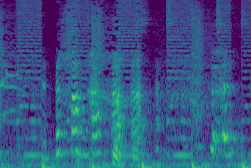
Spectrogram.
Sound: laughs

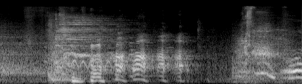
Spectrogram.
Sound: muted laugh

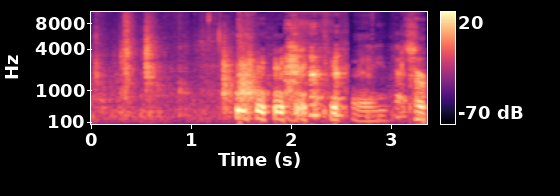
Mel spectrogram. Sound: laughs

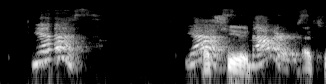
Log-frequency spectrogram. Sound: none

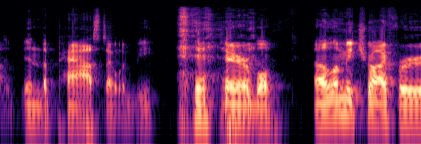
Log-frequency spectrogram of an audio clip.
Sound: laugh

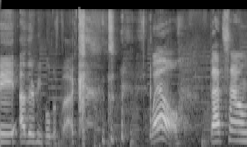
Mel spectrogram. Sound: laughs; both laugh

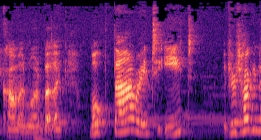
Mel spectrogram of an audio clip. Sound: speaking Korean

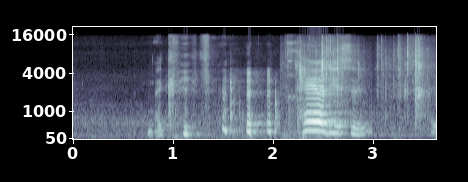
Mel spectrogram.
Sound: laughs

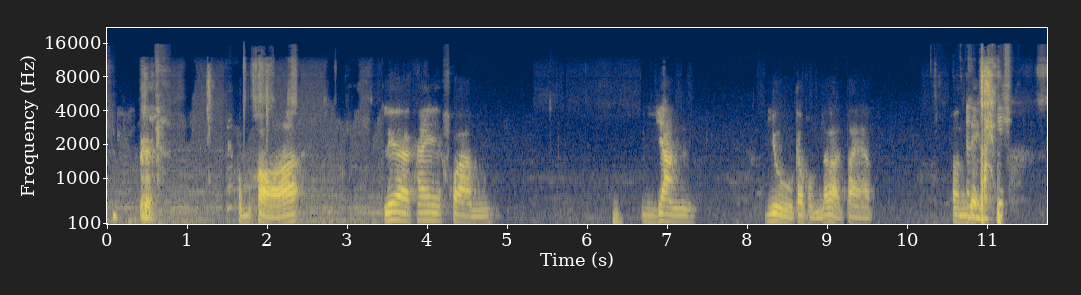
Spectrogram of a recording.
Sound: answers in Thai

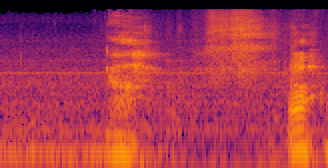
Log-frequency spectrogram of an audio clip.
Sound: sighs

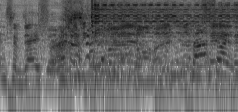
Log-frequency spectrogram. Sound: everyone laughing; phone ringing

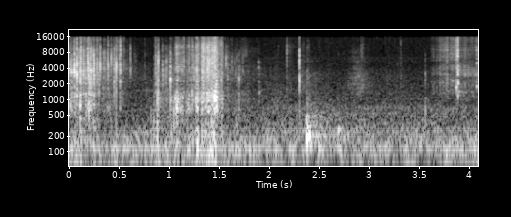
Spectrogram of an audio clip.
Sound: loud crunching

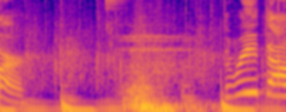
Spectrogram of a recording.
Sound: whoosh

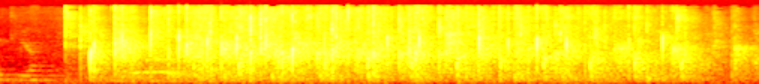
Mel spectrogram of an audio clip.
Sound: audience applauding

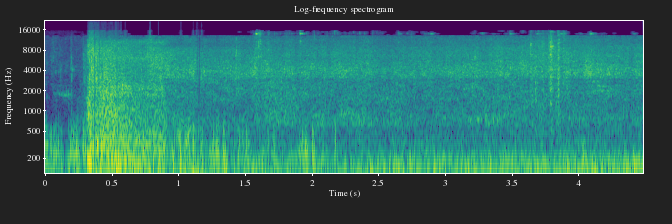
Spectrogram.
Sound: fire explodes

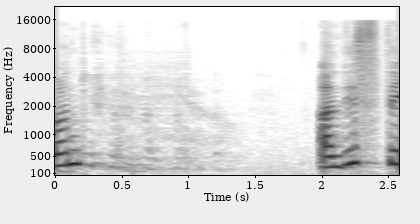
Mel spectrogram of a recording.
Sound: audience laughter

